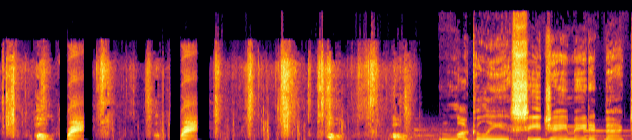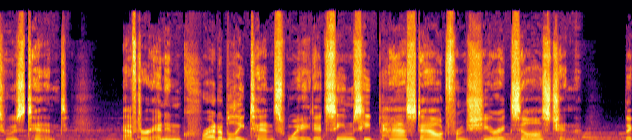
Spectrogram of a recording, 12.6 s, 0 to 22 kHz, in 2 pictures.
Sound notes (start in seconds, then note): 1.8 quack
